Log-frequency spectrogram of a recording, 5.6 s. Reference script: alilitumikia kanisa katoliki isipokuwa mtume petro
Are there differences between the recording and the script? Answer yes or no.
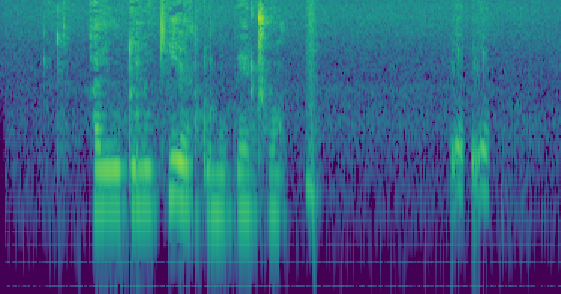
yes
